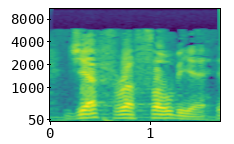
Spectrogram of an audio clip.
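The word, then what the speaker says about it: gephyrophobia: Jephrophobia is actually how you pronounce it.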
